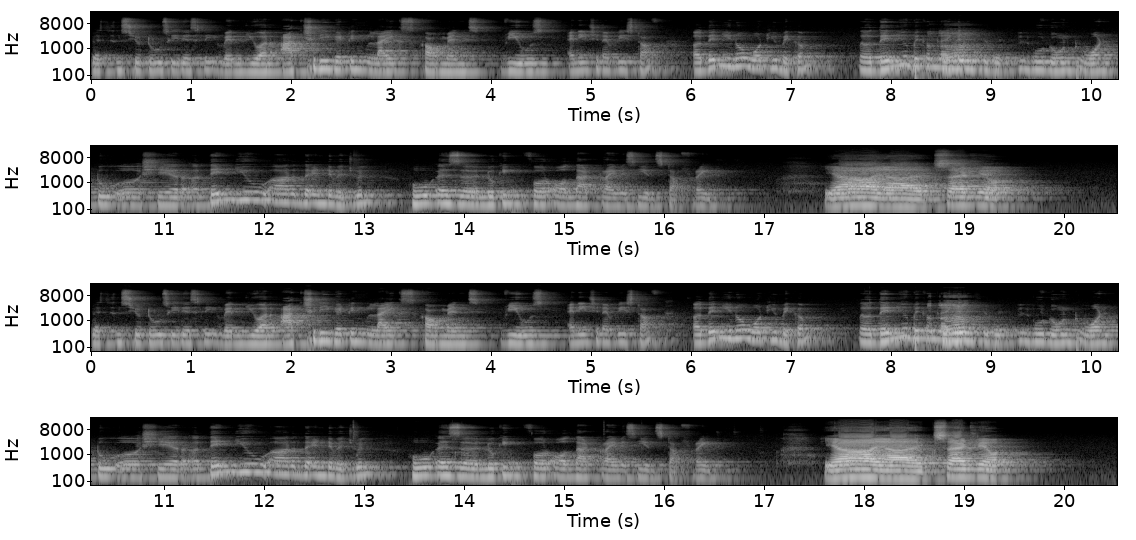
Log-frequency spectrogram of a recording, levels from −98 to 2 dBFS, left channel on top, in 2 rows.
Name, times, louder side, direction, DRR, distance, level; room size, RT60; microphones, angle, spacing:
voice 1, 0.0-4.5 4.8-5.6 6.0-7.2 7.7-13.1 13.5-16.5, right 1 dB, 5° right, 4 dB, 0.4 m, -34 dB
voice 2, 17.6-19.3, right 4 dB, 55° right, 7 dB, 0.6 m, -23 dB
7.4 x 6.1 x 4.1 m, 1.1 s
head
